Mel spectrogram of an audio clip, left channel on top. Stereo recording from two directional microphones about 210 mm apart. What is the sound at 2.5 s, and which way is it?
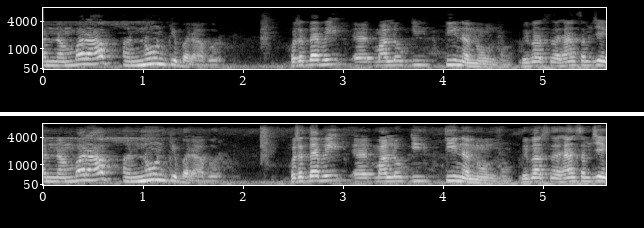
Speech, 45° right (ahead or behind).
